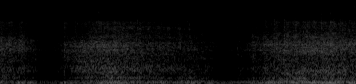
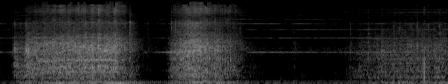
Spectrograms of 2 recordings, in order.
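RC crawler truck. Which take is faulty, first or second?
second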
